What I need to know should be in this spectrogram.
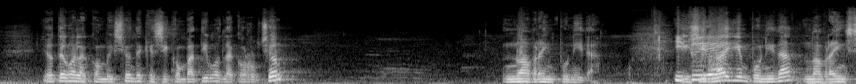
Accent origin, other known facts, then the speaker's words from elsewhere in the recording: Tlajomulco, Jalisco, Mexico; soy gente de campo, orgullosamente. Soy de Tlajomulco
